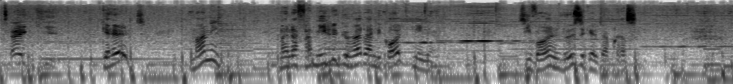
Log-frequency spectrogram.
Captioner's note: in German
